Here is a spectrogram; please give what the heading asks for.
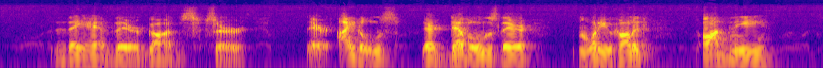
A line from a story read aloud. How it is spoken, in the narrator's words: Father Aegis, though without vanity, was perhaps a little hurt, for he finally said in a rather stiff tone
